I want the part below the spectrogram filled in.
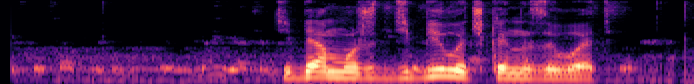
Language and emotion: Russian, angry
